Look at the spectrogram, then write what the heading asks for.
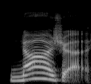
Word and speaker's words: nausea: itchy rash it rash nausea NAA NAA NAA is a a very interesting word with an interesting spelling nausea is the pronunciation nausea refers to a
